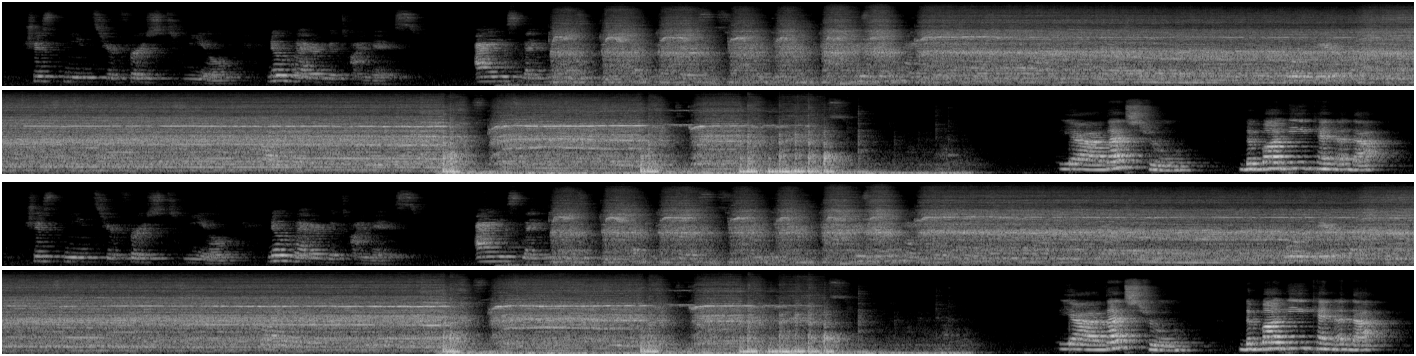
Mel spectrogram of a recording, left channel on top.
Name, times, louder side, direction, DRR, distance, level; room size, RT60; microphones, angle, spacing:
voice 1, 0.2-2.3 2.6-4.0 4.7-8.1 8.5-10.5 10.9-11.7 12.8-14.7 15.0-16.0 16.6-17.3 17.7-18.7 19.0-19.8 20.1-22.6, equal, 55° left, -6 dB, 1.0 m, -35 dB
Drill, 5.0-5.1 5.5-23.6, left 1 dB, 10° left, 0.3 m, -23 dB
sound 1, 18.4-23.8, equal, 10° right, 1.1 m, -33 dB
voice 2, 24.7-25.9 26.5-27.8, right 1 dB, 45° right, -2 dB, 0.6 m, -21 dB
2.6 x 2.1 x 2.5 m, 0.72 s
head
